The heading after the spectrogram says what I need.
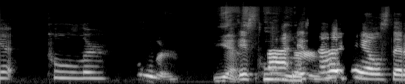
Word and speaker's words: Pooler: um Pooler is that how you say it Pooler Pooler yes the hotels that are by the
